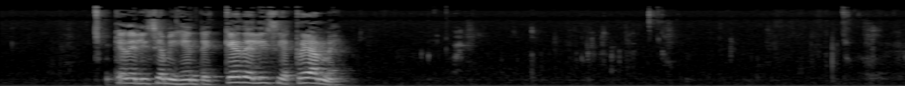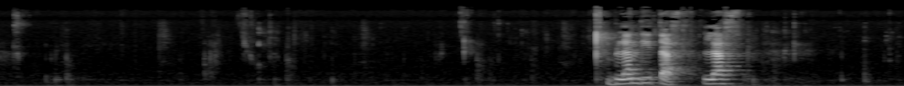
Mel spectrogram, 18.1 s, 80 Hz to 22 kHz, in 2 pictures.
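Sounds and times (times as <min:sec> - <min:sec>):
low steady hum: 0:00.0 - 0:18.0
person chewing: 0:03.6 - 0:15.2, 0:16.5 - 0:18.0.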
